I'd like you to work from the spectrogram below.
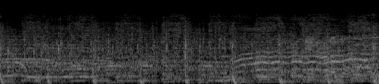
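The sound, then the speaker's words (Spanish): Loud, steady applause from a crowd at the 2015 San Daniel Carmen festivities in Candelaria, as the queen candidates leave the stage, fills the whole stretch: a dense hiss of clapping layered with music that carries a regular thumping beat and sustained tones. “Fuertes aplausos.”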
